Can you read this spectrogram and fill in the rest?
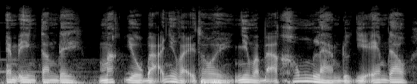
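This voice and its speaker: A man's voice: low-pitched, fairly quick, mellow, soft background music. A man voicing a serious man who sees spirits, speaking reassuringly.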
